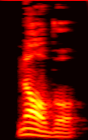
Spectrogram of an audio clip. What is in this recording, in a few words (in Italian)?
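"novo", dialettale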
